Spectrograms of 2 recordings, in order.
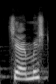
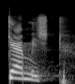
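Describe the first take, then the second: First: The word begins with a ch sound. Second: The word begins with a k sound. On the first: The speaker calls it wrong. "इसे चेमिस्ट नहीं पढ़ेंगे हम" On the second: The speaker calls it right. "इसका उच्चारण क्या होगा का होगा"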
